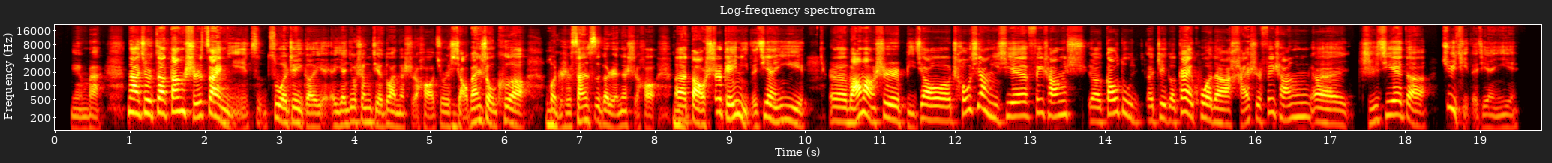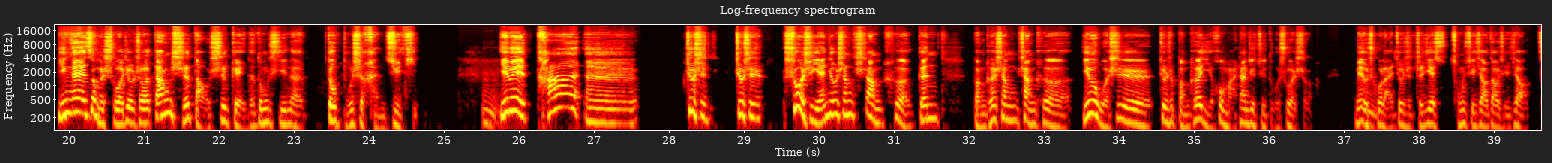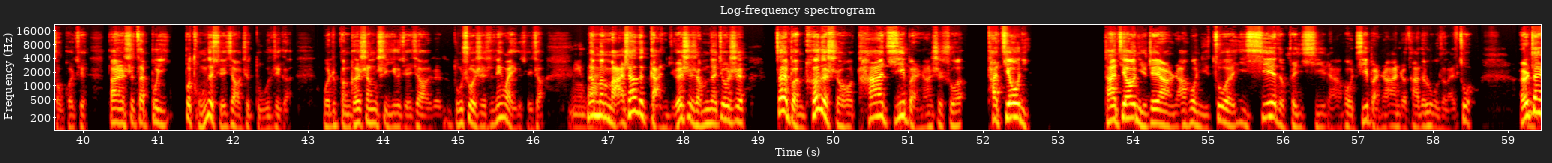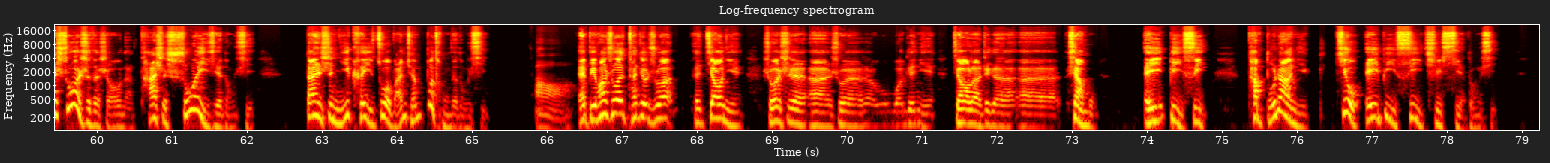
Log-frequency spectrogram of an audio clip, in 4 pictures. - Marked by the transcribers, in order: stressed: "一些"; other background noise; stressed: "说"; stressed: "A、B、C"
- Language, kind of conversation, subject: Chinese, podcast, 怎么把导师的建议变成实际行动？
